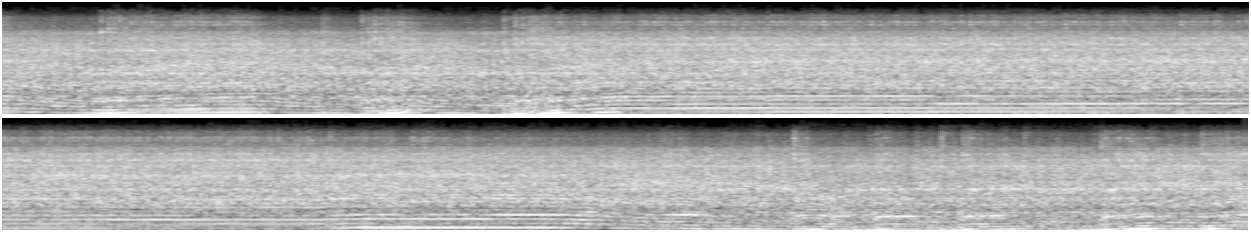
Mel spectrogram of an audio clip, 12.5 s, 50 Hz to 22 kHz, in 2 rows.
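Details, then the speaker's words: Weedeater 2-stroke yard edger after opening both too-lean carburetor screws: crisp buzz revs up, holds a steady high note, drops cleanly to idle, starts easy; normal running. "All right. So, that sounds pretty good. The uh screws were just way out of adjustment. Uh they were both too lean. I opened them both up and it seems to have fired up and started running pretty good."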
